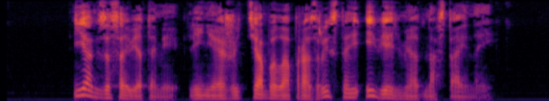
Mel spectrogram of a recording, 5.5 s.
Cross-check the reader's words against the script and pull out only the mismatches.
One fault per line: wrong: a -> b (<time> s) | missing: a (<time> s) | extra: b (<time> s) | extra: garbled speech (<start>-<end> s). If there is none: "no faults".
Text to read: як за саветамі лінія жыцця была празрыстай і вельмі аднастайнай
no faults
